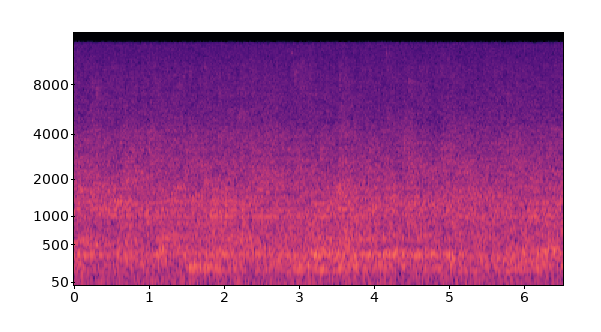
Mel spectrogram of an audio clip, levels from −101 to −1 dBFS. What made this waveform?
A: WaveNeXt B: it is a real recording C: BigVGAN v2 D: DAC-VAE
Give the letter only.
B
